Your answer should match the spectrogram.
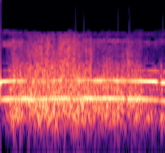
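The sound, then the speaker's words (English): A man lets out a loud, sustained howl over the phone before hanging up, held at a steady pitch for almost two seconds, unbroken, with no other voices. “He just howled and hung up.”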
